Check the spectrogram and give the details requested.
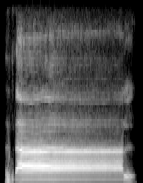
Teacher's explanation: আগা সামনের উপরের দুই দাঁতের আগার সাথে লাগবে জাল এটা আবার আগা সামনের উপরে দুই দাঁতের আগার সাথে লাগায় নরম করে উচ্চারণ করতে হবে এটা তিন আলিফ টান দিতে হবে এর আগেরটা এক আলিফ এটা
